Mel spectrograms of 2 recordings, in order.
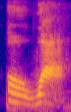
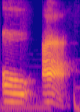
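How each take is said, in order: First: A w sound links the two vowels. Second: The two vowels meet without a w sound. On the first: The speaker calls it wrong. "ain't no wah sound in it. Ain't no oh wah" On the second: The speaker calls it right. "It's O ah"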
